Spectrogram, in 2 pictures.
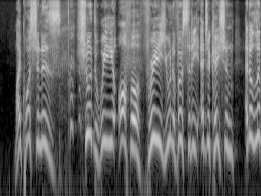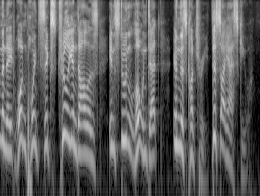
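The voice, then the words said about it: Muppet-style puppet character voice. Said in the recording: “a good impression ... a really good impression of someone from Sesame Street or ... the Muppets ... a Jim Henson impression”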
